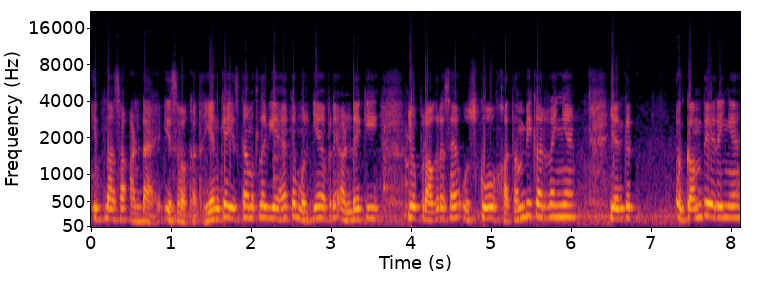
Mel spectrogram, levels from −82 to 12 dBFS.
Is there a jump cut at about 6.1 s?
no; 0 cuts

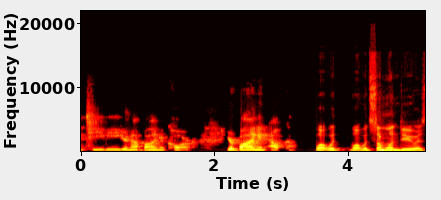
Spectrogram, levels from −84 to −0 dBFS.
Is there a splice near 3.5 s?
yes; 1 cut; at 3.5 s

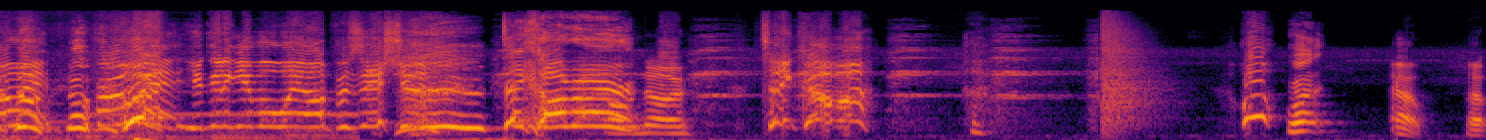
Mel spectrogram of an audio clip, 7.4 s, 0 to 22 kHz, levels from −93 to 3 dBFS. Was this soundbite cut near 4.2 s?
no; 0 cuts

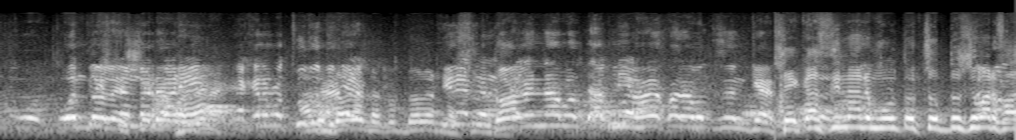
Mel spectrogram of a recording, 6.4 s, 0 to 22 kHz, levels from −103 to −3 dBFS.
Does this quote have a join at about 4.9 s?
yes; 1 cut; at 4.9 s

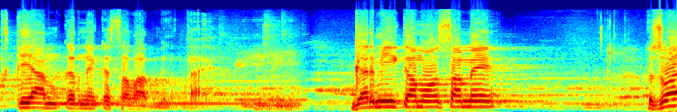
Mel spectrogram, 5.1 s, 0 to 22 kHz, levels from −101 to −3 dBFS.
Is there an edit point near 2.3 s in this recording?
yes; 1 cut; at 2.3 s

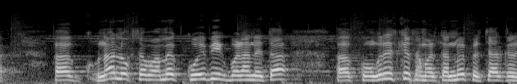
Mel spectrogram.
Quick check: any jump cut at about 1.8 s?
no; 0 cuts

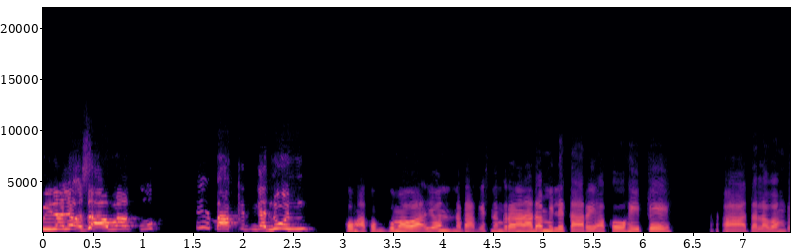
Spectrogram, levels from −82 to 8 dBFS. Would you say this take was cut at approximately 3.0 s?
yes; 1 cut; at 3.0 s

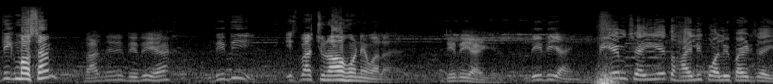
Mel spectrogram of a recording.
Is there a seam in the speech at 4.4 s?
no; 2 cuts; at 2.7 s, 5.9 s

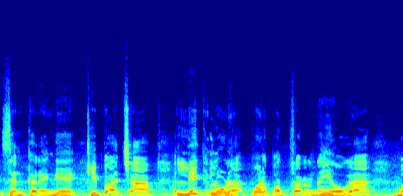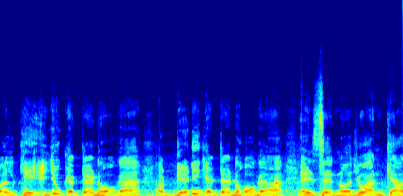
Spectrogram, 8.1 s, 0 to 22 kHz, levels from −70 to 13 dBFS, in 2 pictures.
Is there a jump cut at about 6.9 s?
yes; 2 cuts; at 0.8 s, 6.9 s

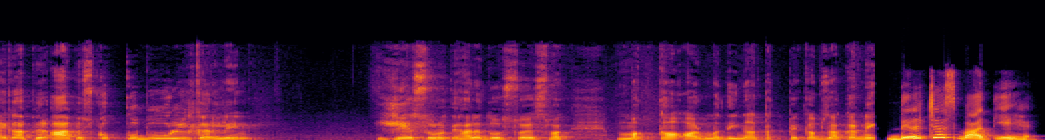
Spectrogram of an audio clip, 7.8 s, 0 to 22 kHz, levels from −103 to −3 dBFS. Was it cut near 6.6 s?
yes; 1 cut; at 6.6 s

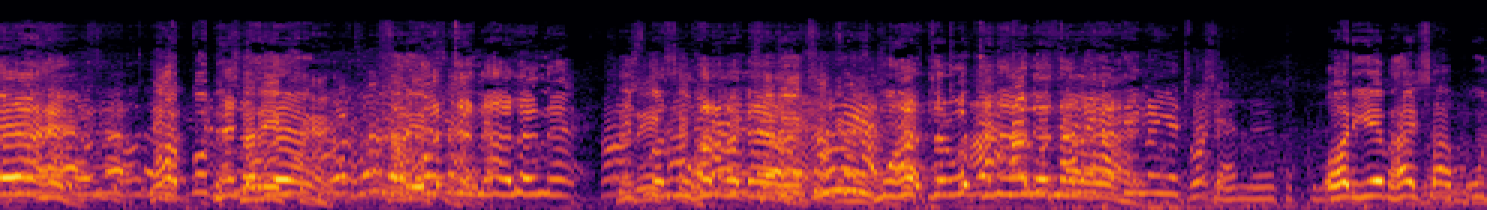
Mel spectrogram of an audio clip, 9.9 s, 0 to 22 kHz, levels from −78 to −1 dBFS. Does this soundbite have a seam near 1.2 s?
no; 1 cut; at 8.1 s

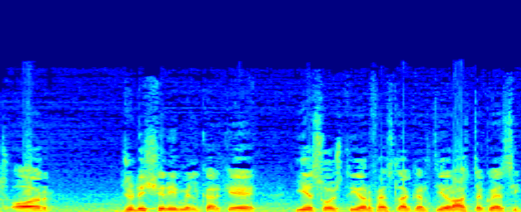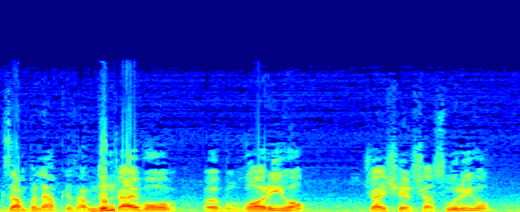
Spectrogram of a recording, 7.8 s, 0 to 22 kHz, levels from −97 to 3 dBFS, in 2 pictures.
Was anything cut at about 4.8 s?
yes; 1 cut; at 4.8 s

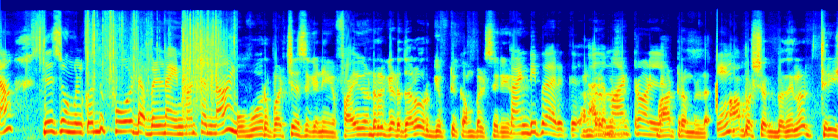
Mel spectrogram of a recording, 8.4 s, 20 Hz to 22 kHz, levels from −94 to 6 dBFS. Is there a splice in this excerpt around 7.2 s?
yes; 2 cuts; at 2.4 s, 7.2 s

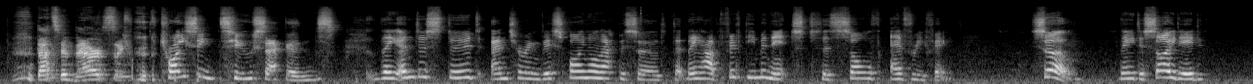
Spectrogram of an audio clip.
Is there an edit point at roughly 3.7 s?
yes; 2 cuts; at 1.3 s, 3.7 s

